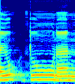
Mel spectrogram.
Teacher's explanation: حمزہ بشکل واو ہے، جھٹکا دیں گے، واو مدہ ہے تو میں، واو مدہ ایک لام کھینچیں گے۔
